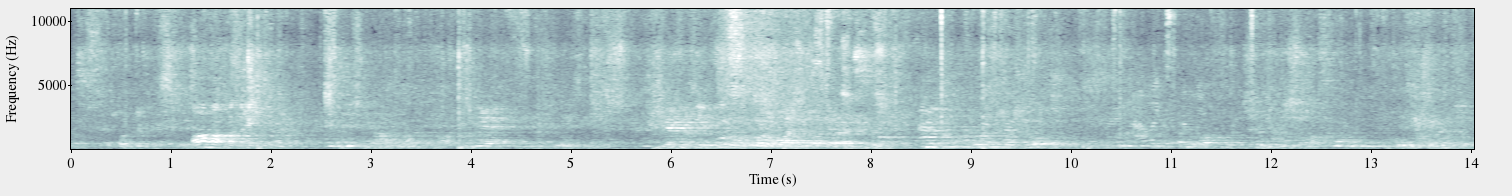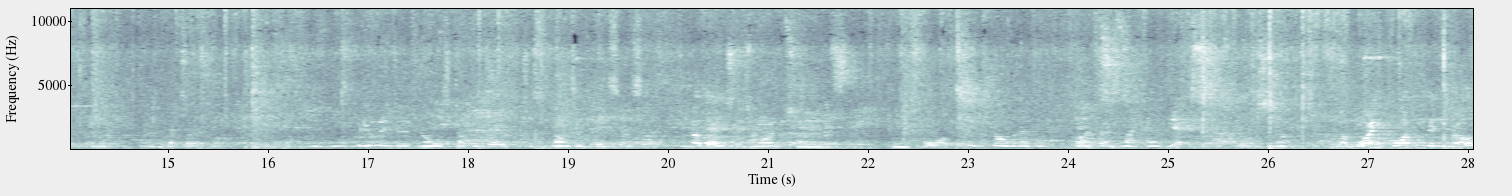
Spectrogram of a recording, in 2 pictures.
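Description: Many adults talk at once in a large echoing hall.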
